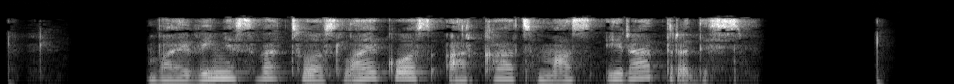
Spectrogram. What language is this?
Latvian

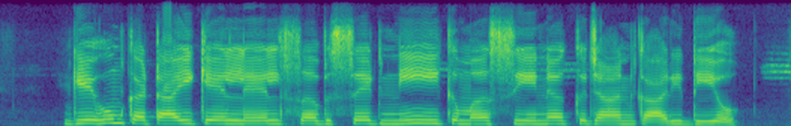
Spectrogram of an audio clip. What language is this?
Maithili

